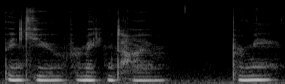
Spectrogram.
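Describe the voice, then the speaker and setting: A woman softly whispering in a soothing, reassuring, unhurried way, as an ASMR host in a gentle comforting roleplay. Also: medium pitch, monotone. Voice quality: soft breathy whisper.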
